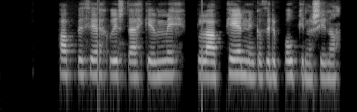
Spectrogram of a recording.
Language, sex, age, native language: Icelandic, female, 12, Icelandic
